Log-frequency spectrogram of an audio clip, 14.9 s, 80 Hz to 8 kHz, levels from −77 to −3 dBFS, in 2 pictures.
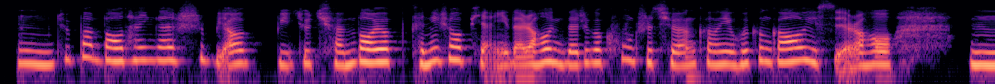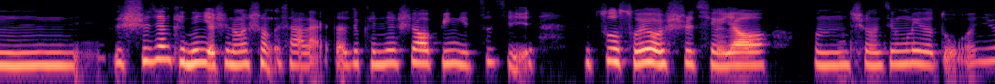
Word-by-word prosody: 嗯， 240 -2 -2
就 310 - -11
半 340 +2 -3
包 285 -1 +3
它 295 +1 -4
应 300 - -6
该 295 0 0
是 295 +3 -11
比 280 - -9
较 245 +2 +1 0.2
比 235 -3 -7
就 250 +1 -7
全 240 0 -4
包 270 -1 +7
要 275 - +7 0.2
肯 245 - -2
定 285 +3 -1
是 315 - -1
要 300 - +3
便 300 - -6
宜 225 - -3
的， - - -2
然 - - +2
后 270 +2 +4
你 255 -3 -2
的 235 - 0
这 260 - -6
个 260 - +1
控 295 +3 -8
制 275 -2 -6
权 245 -3 -3
可 250 - -5
能 235 - -1
也 240 - +1
会 240 +1 -1
更 285 +3 -4
高 275 +2 +3
一 270 - -1
些。 260 +1 -5
然 110 - 0
后， 120 0 +1 0.5
嗯， 225 -1 +1 0.3
时 285 +4 -1
间 315 0 +4
肯 275 -4 +2
定 255 +2 +6
也 230 - +6
是 245 +3 -4
能 240 +1 +2
省 255 +2 -3
下 230 -2 -3
来 220 - -4
的， - - -3
就 245 - -3
肯 240 -1 -3
定 255 +1 +1
是 270 - -13
要 255 0 +6
比 250 0 -4
你 240 -3 -1
自 245 +4 -10
己， 245 -1 -8 0.3
呃， 255 - -8
做 275 +2 +2
所 255 -2 +2
有 260 -2 +9
事 250 0 -3
情 235 0 -2
要， 115 0 +5 0.3
嗯， 230 0 -2
省 230 -1 -3
精 245 +1 -2
力 250 - +3
得 235 - +2
多。 225 - -8
因 280 +2 -8
250 Hz, 305 characters per minute, -22 LUFS, 230-275 Hz, 0.5 s, 有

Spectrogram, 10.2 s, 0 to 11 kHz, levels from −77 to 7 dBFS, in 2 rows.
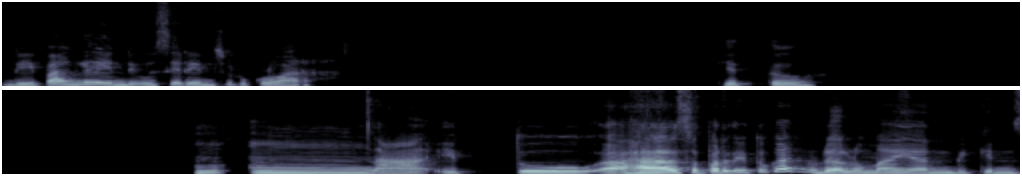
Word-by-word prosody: dipanggilin, 235 +5 -4
diusirin 225 +2 -7
suruh 220 -1 -16
keluar. 200 -2 -7 2.1
Gitu. 185 +1 -8 2.0
Mmm, 220 -3 -3
nah 155 -3 -4
itu, 180 +3 -9 0.4
e - - +6
hal 215 +1 +9
seperti 250 +1 +1
itu 265 - -7
kan 360 0 +2
udah 215 -6 +3
lumayan 200 0 -3
bikin 195 0 -8
210 Hz, 95 wpm, -22 LUFS, 195-230 Hz, 2.1 s, hal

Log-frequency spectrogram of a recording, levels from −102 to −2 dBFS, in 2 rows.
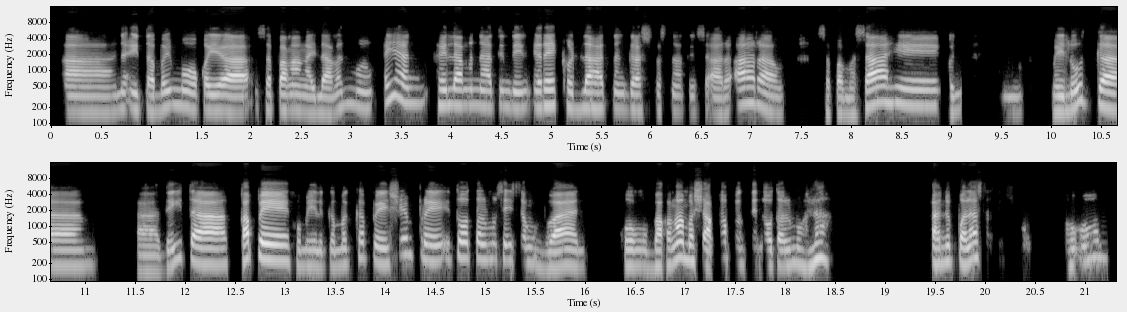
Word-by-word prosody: ah, 160 -1 -1
naitabi 185 0 -3
mo 200 -4 -2
o - - -49
kaya 170 -2 +4
sa 180 -1 -7
pangangailangan 175 +1 -1
mo. 200 -2 -8
Ayan, 250 -5 -2
kailangan 220 0 0
natin 205 0 -4
din 195 0 -1
i-record 205 -1 0
lahat 190 -1 +3
ng 185 - -7
gastos 175 -1 -5
natin 165 -1 -12
sa 155 -2 -4
araw-araw, 200 -5 0 0.4
sa 160 - -13
pamasahe, 215 - +1
kunya 170 +3 -10 0.4
mm. 315 0 -12 0.3
May 165 0 0
load 240 +6 -1
ka, 180 -3 +5 0.6
ah, 145 -1 -3
data, 195 -2 +5 0.2
kape, 230 -2 +7
kung 180 0 -9
mahilig 175 -1 -6
kang 175 0 -7
magkape. 205 -1 -2
Siyempre, 240 -7 -1
i-total 245 -1 0
mo 235 - -9
sa 225 - -3
isang 200 -3 -9
buwan 170 +1 +4 0.4
kung 180 -1 -3
baka 180 +1 +1
nga 255 +1 +8
ma-shock 220 - +2
ka 255 - -3
'pag 195 -2 -11
tinotal 180 0 -3
mo, 190 -2 -6
hala 235 +2 -2 1.0
ano 200 +2 +2
pala 215 +6 +3
sa - - -29 0.8
oo. 225 +7 -5
195 Hz, 145 wpm, -23 LUFS, 175-220 Hz, 1.0 s, nga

